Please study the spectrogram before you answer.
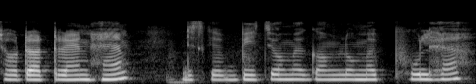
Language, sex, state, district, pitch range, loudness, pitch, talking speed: Hindi, female, Jharkhand, Palamu, 220-235 Hz, -18 LUFS, 225 Hz, 125 wpm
